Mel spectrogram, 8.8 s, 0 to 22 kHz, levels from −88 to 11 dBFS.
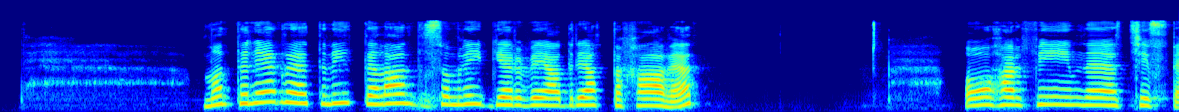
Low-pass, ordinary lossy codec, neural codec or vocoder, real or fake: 9.9 kHz; none; autoencoder, 22.05 kHz, a latent of 192 numbers a frame, VITS, trained on one speaker; fake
